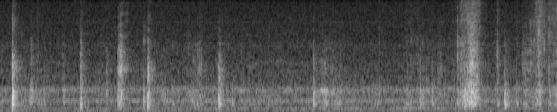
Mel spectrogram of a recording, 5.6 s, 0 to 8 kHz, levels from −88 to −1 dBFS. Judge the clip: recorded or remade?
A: recorded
